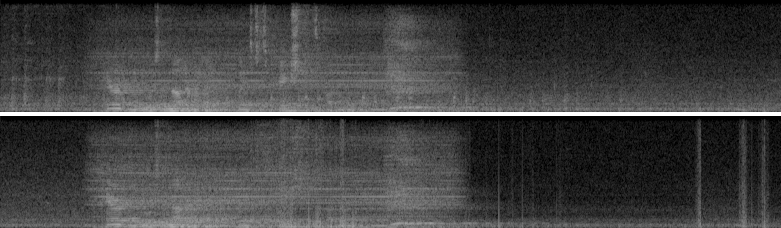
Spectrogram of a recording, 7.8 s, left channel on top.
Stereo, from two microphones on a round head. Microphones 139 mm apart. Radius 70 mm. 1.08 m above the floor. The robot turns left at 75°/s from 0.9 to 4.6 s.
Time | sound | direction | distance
0.9 | a man speaking | 135° right | 1.6 m
3.8 | a gasp | 160° left | 1.2 m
